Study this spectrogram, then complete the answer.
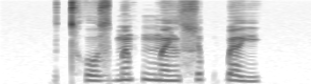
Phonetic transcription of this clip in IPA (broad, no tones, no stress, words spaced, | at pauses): tʰozɓɛ̃p ŋ͡mɛ̃lʲɬɘpk͡pɛj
